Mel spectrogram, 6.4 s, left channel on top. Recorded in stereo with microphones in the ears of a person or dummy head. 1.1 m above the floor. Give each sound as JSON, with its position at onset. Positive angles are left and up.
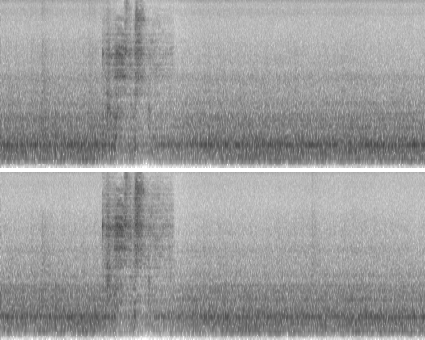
{"t": 1.5, "sound": "a sneeze", "side_deg": -45, "distance_m": 1.5}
